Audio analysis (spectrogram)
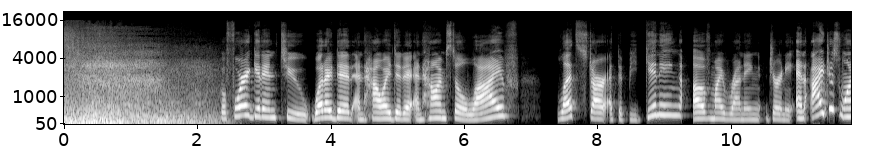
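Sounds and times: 
explosion sound effect: 0.0s - 2.6s
speech: 2.4s - 6.8s, 7.4s - 11.8s.

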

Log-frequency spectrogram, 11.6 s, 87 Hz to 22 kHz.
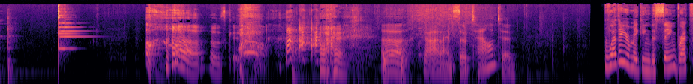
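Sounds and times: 
glasses clinking in a toast: 1.0s - 1.8s
speech: 2.5s - 8.7s, 10.1s - 11.5s.

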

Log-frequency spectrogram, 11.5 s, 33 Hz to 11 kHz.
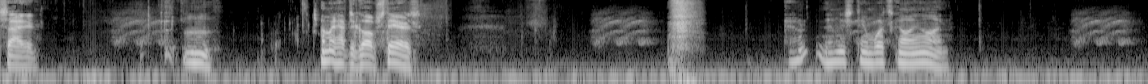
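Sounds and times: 
speech: 0.0s - 0.4s, 1.6s - 2.2s, 3.2s - 4.3s, 7.9s - 9.6s
low hum: 0.0s - 11.4s
electronic alarm warbling: 1.1s - 1.8s, 5.9s - 6.6s, 8.3s - 9.1s, 10.7s - 11.4s.

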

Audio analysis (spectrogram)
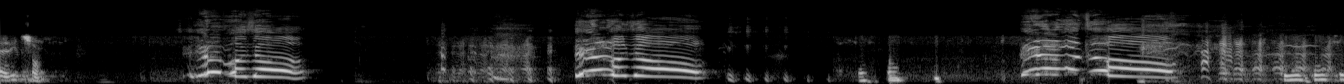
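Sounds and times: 
speech: 0.0s - 0.6s, 1.8s - 3.2s, 4.4s - 7.9s, 8.6s - 9.1s, 10.2s - 13.4s
laughter: 1.8s - 3.0s, 4.4s - 8.4s, 10.2s - 13.4s
woman crying over the phone: 4.5s - 7.9s, 10.2s - 13.4s.

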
